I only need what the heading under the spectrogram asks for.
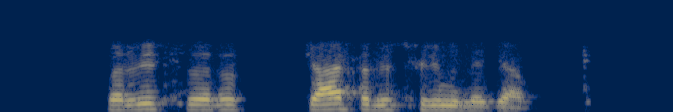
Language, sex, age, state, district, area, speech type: Hindi, male, 18-30, Rajasthan, Nagaur, rural, conversation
